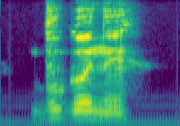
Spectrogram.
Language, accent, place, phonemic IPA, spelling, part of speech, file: French, France, Lyon, /bu.ɡɔ.ne/, bougonner, verb, LL-Q150 (fra)-bougonner.wav
- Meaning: 1. to grumble (complain) 2. to sulk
